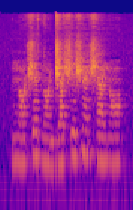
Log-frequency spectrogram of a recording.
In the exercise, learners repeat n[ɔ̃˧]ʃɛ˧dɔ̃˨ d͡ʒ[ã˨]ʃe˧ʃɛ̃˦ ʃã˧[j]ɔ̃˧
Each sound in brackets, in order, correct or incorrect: incorrect: ɔ̃˨, incorrect: a˨, correct

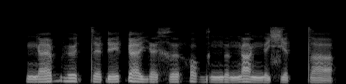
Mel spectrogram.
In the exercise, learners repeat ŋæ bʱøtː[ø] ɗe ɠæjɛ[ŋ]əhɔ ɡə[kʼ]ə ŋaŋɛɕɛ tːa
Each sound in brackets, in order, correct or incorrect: incorrect: ɛ, incorrect: x, incorrect: ŋ

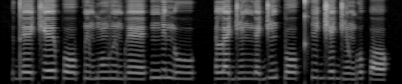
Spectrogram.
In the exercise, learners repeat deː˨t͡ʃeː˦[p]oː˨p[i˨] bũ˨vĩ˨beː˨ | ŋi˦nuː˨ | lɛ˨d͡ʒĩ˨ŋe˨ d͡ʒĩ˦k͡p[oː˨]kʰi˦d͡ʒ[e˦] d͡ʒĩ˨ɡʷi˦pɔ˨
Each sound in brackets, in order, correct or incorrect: correct, incorrect: ĩ˨, correct, correct

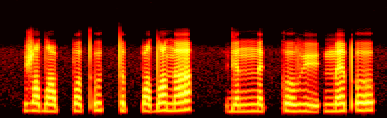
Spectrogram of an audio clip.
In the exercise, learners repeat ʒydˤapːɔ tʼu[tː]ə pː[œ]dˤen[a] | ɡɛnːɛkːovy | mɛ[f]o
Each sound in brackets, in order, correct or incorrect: correct, correct, correct, incorrect: pʼ

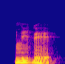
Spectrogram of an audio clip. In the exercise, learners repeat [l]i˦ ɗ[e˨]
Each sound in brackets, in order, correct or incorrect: correct, correct

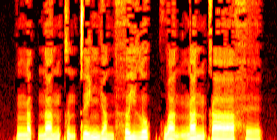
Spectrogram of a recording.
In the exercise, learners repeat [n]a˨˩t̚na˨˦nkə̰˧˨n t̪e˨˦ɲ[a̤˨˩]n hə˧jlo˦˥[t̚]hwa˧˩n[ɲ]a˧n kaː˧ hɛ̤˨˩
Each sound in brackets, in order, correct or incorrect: incorrect: ŋ, correct, incorrect: k̚, incorrect: ŋ

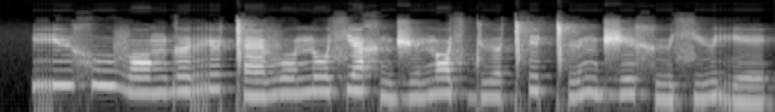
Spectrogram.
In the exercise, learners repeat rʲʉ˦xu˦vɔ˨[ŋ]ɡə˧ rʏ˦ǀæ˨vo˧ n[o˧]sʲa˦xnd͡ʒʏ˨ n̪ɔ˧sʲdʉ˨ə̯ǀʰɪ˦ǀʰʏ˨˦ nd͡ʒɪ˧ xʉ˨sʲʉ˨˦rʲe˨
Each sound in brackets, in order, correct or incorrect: correct, incorrect: o˦

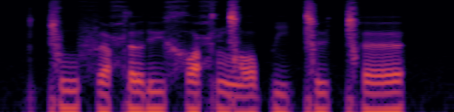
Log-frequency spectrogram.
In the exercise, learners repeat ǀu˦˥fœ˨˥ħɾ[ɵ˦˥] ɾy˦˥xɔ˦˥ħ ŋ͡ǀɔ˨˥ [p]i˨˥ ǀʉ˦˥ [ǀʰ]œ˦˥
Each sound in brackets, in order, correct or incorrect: correct, correct, correct

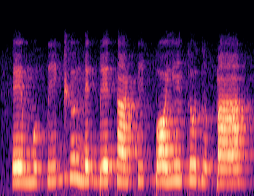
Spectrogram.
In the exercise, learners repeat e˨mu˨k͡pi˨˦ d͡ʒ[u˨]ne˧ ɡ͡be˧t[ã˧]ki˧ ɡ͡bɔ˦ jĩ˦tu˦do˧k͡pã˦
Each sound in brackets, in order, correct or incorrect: incorrect: u˦˨, correct

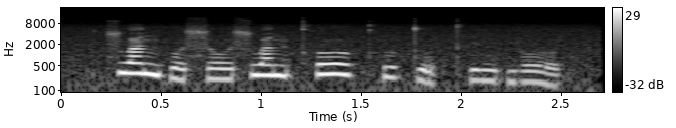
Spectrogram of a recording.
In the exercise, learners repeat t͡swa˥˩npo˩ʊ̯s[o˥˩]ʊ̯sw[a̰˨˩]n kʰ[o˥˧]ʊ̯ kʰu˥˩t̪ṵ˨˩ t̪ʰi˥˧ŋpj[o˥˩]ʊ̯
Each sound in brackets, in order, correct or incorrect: incorrect: o˧˥, incorrect: a˥˧, correct, correct

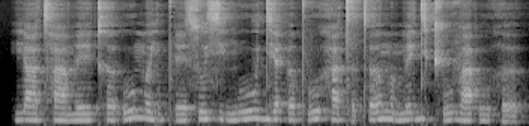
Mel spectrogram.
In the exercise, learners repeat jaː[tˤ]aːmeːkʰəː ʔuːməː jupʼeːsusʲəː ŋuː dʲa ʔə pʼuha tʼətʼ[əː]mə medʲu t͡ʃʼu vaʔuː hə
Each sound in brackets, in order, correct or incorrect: incorrect: tʰ, correct

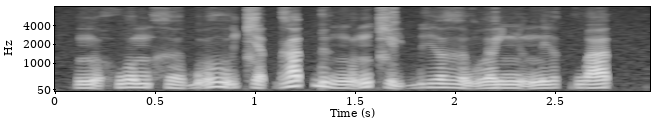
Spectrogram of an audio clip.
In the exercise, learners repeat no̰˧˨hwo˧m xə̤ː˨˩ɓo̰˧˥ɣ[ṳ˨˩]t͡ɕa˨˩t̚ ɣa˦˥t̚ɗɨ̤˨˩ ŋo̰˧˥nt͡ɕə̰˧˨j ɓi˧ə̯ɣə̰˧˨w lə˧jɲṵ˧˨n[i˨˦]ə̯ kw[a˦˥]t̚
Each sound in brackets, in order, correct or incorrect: incorrect: ṵ˧˥, incorrect: i˧, correct

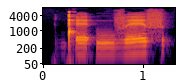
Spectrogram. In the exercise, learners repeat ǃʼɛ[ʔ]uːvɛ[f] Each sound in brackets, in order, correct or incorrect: correct, correct

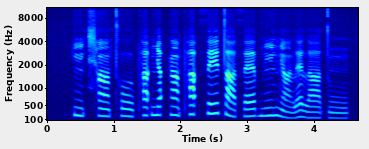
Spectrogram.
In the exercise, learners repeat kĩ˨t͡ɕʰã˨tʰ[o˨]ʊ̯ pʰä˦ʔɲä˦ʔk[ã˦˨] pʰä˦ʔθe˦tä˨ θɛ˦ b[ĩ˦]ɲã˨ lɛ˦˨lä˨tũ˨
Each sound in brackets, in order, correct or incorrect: correct, correct, correct

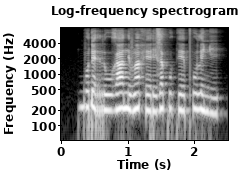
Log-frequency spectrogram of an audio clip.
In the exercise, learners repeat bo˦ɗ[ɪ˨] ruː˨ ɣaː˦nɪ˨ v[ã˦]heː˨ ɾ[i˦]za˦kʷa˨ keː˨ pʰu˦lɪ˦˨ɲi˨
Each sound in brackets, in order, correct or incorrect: incorrect: ɛ˨, correct, incorrect: i˨

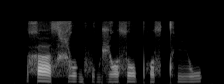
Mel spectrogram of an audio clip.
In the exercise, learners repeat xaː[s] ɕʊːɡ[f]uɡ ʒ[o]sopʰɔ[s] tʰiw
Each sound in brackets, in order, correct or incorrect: correct, correct, incorrect: ɔ, correct

